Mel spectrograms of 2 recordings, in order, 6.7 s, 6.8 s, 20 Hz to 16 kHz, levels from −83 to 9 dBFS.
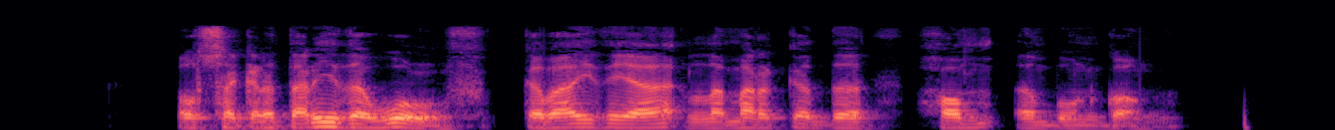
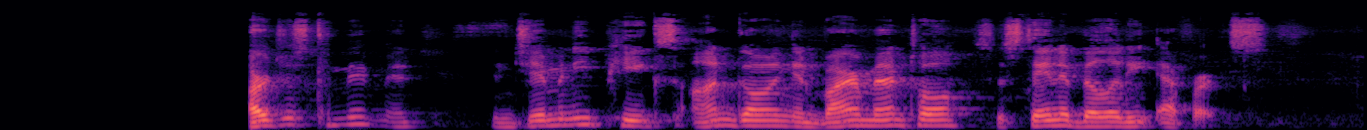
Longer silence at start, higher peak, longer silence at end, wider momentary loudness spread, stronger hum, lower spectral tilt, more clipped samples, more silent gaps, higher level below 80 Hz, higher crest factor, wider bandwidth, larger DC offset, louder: second, 0.9 s vs 1.25 s; about the same, -2 dBFS vs -2 dBFS; first, 0.9 s vs 0.5 s; about the same, 11 LU vs 11 LU; neither; first, -6 dB/octave vs -3.5 dB/octave; neither; first, 2.50-2.61 s, 4.52-4.56 s vs none; first, -46 dBFS vs -74 dBFS; second, 16 dB vs 24 dB; second, 7.6 kHz vs 11.5 kHz; neither; first, -17 LUFS vs -25 LUFS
